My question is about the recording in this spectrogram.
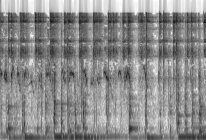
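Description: A drum circle playing: hand drums, a djembe and congas, struck in a fast, dense rhythm, with deep low beats coming about once a second.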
